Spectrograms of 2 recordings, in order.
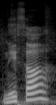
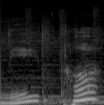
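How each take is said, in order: First: The middle consonant is a th sound. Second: The middle consonant is a plain t sound. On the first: The speaker calls it right. "Yeah, it's it's a thaw" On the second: The speaker calls it wrong. "Is that how you pronounce it?"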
